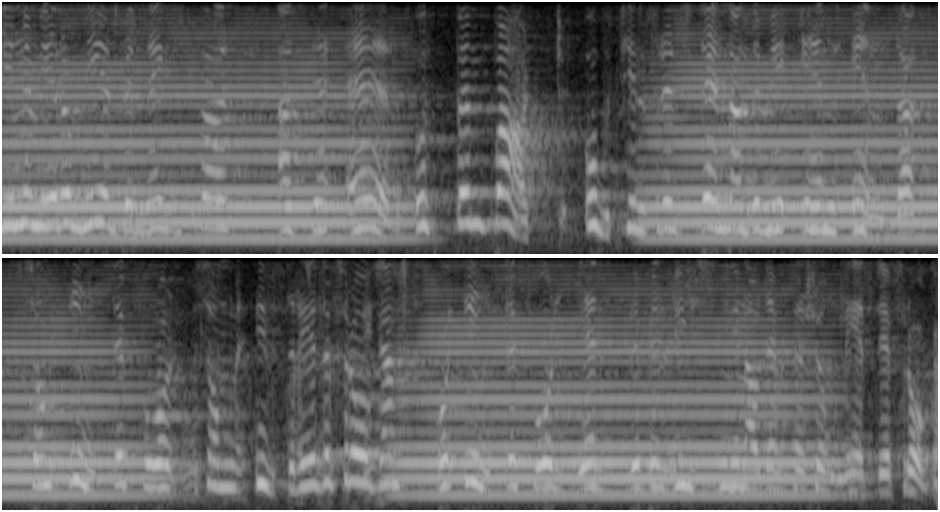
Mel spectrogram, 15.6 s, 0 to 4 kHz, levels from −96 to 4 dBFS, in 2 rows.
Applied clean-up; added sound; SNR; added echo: none; Wind instrument, woodwind instrument; 2 dB; none.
